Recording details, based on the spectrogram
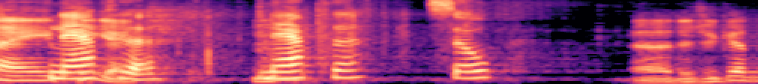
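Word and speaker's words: naphtha: or spot REM Professor Noor says the correct pronunciation for n a p h t h is Napa and it is a cleaning fluid a solvent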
